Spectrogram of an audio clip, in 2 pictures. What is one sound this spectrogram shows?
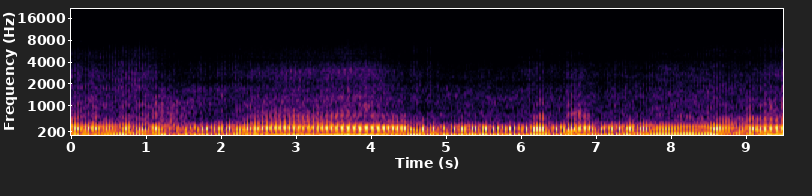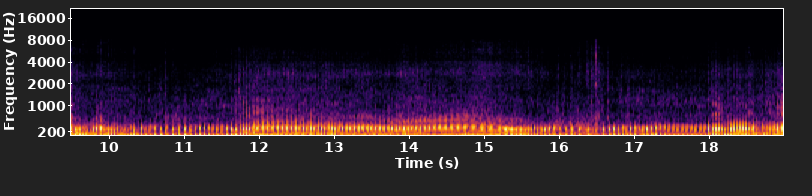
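A quad bike engine roars loudly up close, revving up and down.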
